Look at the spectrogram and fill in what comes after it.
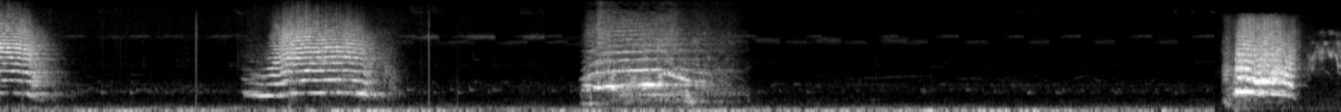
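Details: Asian elephant giving four spaced trumpet calls over about thirteen seconds, each a harsh, wavering blare with bending pitch; the last is the loudest and shortest, with faint background noise between calls.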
